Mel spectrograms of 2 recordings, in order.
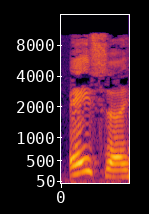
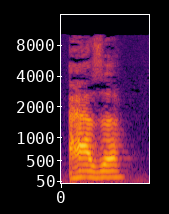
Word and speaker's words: Asa: A-S-A. You could pronounce it Asa. You could pronounce it Asa, Asa. I prefer Asa.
